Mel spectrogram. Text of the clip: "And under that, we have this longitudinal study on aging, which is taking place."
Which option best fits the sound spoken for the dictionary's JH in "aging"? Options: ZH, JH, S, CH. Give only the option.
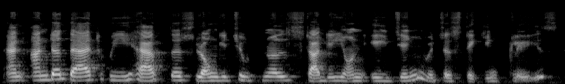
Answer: JH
